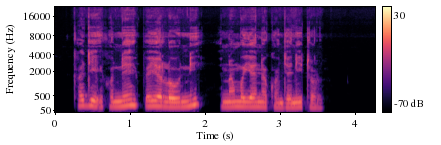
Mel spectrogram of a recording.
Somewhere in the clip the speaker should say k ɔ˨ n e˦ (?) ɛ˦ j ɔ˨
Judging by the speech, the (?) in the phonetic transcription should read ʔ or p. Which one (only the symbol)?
p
